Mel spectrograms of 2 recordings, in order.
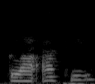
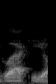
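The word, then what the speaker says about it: Glaaki: revelations of rocky rocky I looked up the how to pronounce it it's a key I've been saying Blackie all my life I'm stunned that we were incorrect here because I looked it up and I think the Arkham House pronunciation key has it listed as a key if that's not it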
